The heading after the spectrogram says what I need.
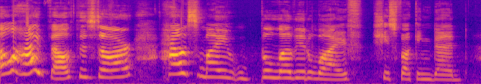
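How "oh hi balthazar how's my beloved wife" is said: loud, bright, cheery, drawn-out delivery. Talking during a game, the speaker acts out Romeo greeting Balthazar: Romeo impression. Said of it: "That's the noise that Romeo makes".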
